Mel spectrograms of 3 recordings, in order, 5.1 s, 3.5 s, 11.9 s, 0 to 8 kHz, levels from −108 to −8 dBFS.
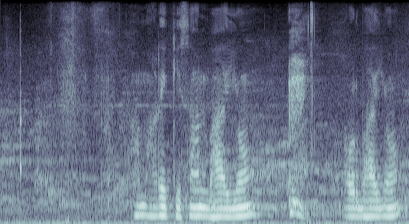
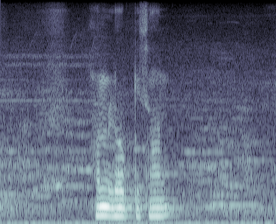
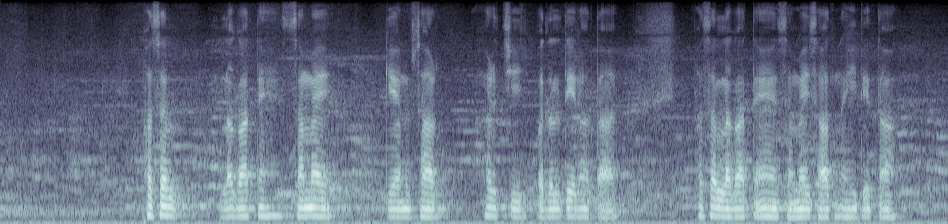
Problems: constant background noise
